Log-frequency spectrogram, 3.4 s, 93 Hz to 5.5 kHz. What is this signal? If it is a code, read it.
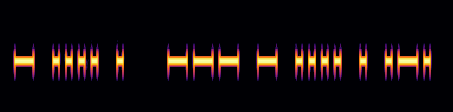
Morse code, heard as a keyed tone, about 25 wpm, 600 Hz. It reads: THE OTHER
